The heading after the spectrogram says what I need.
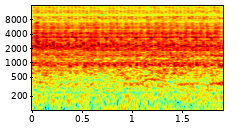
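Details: Car being jump-started from a motorcycle battery using 2.5 mm jumper cable on a 70 Ah car battery; steady, even diesel clatter at idle with no misses or knocks, engine idling cleanly after the jump start.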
